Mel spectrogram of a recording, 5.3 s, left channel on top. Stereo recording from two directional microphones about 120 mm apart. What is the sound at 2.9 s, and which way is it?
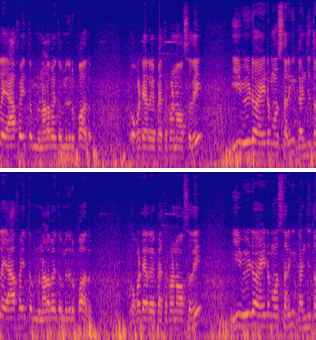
Speech, 75° right (ahead or behind).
